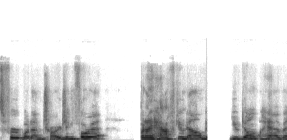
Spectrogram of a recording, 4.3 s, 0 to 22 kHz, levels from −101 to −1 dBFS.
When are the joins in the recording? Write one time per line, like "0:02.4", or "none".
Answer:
0:03.1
